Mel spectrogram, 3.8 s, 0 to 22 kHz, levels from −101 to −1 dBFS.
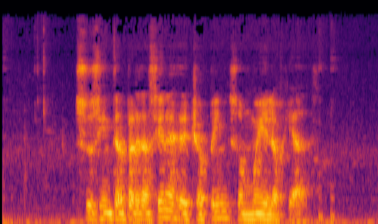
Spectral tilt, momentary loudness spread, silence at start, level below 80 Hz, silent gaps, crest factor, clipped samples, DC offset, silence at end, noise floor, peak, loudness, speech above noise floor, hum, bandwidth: -4.5 dB/octave; 9 LU; 0.05 s; -38 dBFS; none; 16 dB; under 0.1%; under 0.1%; 0.05 s; -41 dBFS; -2 dBFS; -17 LUFS; 24 dB; none; 15.5 kHz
